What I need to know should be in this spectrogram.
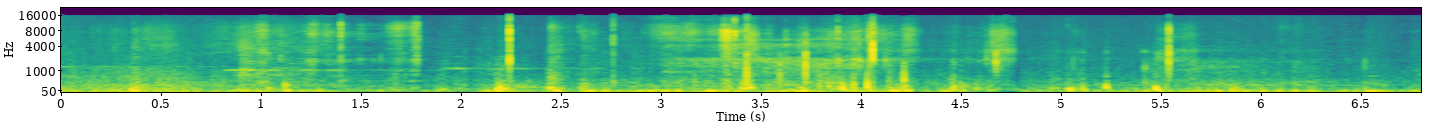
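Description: Fingers rub and knock against a phone close up.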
